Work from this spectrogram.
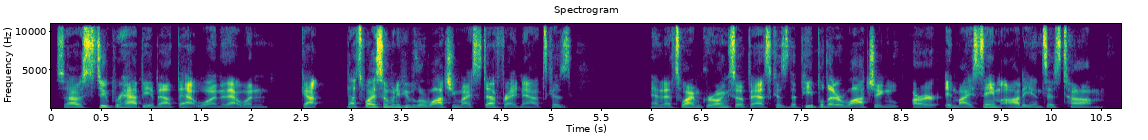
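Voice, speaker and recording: A man hoarse from hours of talking, giving live play-by-play and chatting upbeat with viewers on his stream. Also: medium pitch, a little fast, a bit bright. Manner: chatty, upbeat, reads viewer comments aloud. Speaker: sports streamer. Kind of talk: live play-by-play and chat reactions.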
